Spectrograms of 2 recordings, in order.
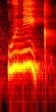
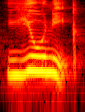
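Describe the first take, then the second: First: The word begins with a plain 'oo' sound. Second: The word begins with a 'yoo' sound. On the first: The speaker calls it wrong. "उनिक असं नाही म्हणत" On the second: The speaker calls it right. "युनिक म्हणतो आपण"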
